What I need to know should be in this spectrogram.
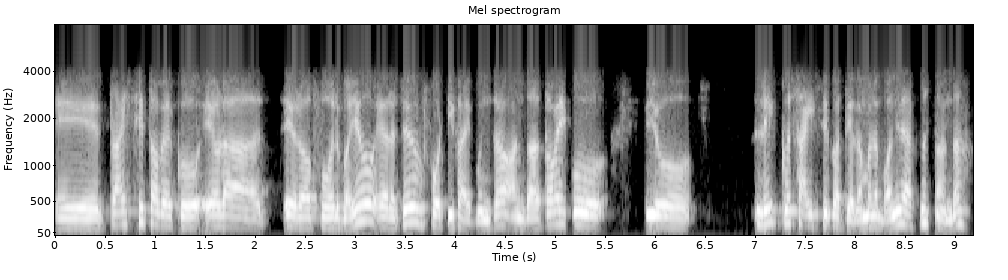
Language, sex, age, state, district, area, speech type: Nepali, male, 30-45, West Bengal, Darjeeling, rural, conversation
